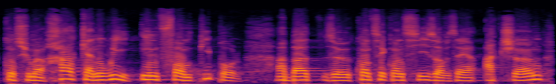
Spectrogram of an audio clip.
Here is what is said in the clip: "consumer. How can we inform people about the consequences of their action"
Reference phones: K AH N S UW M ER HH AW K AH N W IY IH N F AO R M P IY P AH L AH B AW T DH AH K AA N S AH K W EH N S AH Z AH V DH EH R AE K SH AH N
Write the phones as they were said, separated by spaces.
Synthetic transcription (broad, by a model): K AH S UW M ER HH AW K AH N W IY IH N F AO R M P IY P AH L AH B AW T DH AH K AA N S AH K W EH N S AH Z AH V DH EH R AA K SH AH N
